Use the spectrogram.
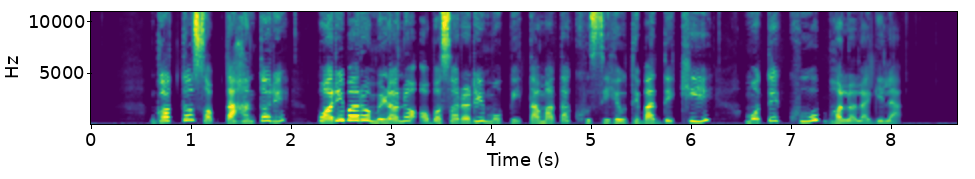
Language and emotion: Odia, happy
